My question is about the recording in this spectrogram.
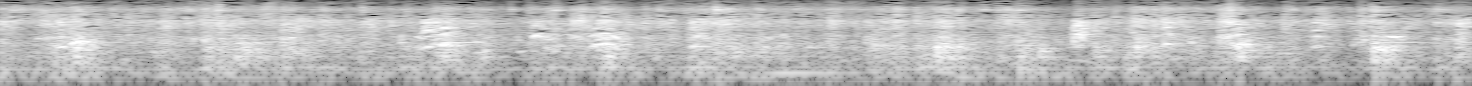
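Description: Dog whimpering and yipping in many short, rising and falling cries, over the splash of water being poured onto a wet dog's coat during a bath.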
